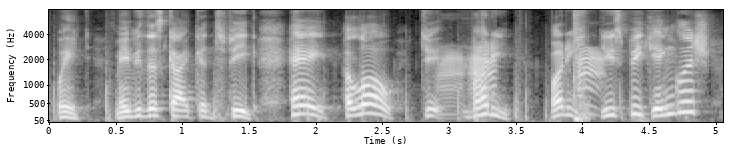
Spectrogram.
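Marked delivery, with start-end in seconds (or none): 1.8-5.0 high, loud hail to a stranger; eager raised-pitch calling. Acted. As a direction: get the stranger's attention. Hails a stranger.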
